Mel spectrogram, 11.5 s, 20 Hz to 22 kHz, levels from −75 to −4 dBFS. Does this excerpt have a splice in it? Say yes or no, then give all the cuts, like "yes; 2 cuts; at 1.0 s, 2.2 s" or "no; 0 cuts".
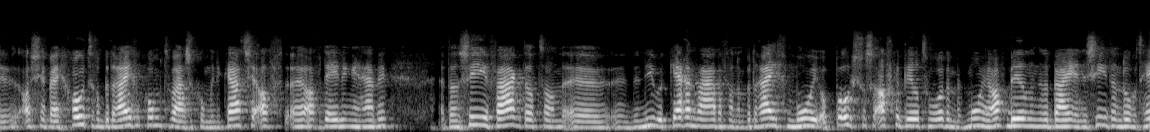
no; 0 cuts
